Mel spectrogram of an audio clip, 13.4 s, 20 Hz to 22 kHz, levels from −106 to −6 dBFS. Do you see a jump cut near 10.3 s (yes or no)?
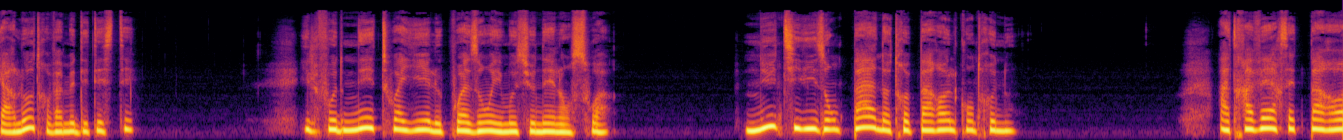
no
